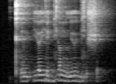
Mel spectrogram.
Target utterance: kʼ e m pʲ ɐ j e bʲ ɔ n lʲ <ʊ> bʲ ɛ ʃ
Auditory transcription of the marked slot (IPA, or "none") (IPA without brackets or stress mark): u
